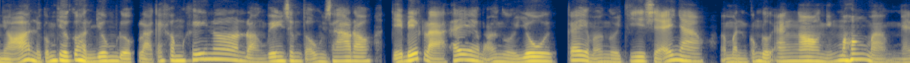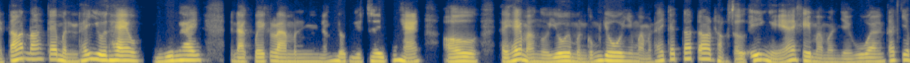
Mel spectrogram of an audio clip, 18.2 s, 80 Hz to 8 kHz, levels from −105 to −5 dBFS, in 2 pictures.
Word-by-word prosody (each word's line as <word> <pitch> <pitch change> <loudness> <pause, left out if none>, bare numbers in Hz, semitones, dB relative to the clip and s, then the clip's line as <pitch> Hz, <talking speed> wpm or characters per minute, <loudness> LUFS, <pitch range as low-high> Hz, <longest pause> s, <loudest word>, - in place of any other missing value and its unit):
nhỏ 110 - +3
thì 145 - -1
cũng 165 - +1
chưa 170 -2 +6
có 190 +4 +2
hình 145 -8 +5
dung 155 +2 +2
được 115 -2 -2
là 105 - -4
cái 160 - -6
không 165 0 +1
khí 205 +6 0
nó 215 -4 +1
đoàn 130 -8 -5
viên, 155 +3 +2
xôm 155 -1 -2
tụ 130 -1 -7
sao 150 +4 0
đâu. 150 -1 0 0.2
Chỉ 125 - -1
biết 195 +9 +5
là 115 -1 +2
thấy 190 -2 +1
mọi 130 -1 -6
người 120 -4 -5
vui, 150 0 +5
cái 180 -1 +2
mọi 125 -2 -6
người 120 -3 -6
chia 150 +6 -2
sẻ 170 +4 +1
nhau, 155 -7 +1 0.2
mà - - -10
mình 120 -1 -6
cũng 145 +6 -4
được 125 -2 -1
ăn 145 +1 -3
ngon 150 -1 +3
những 135 +6 -5
món 210 +4 +4
mà 120 -9 -3
ngày 110 0 -11
Tết 180 - +2
á, 215 +1 -1
cái 210 -1 0
mình 140 -7 -1
thấy 190 +5 +1
vui 190 - +7
theo, 175 -2 +5
mình 130 +1 -7
vui 165 - +3
lây, 185 0 +4 0.4
đặc 135 -1 -1
biệt 145 +1 -2
là 145 -3 +1
mình 135 0 -8
nhận 135 +5 -6
được 155 - 0
lì 135 - -7
xì 150 - -3
chẳng 185 0 -1
hạn. 135 - +1 0.2
Ừ, 145 +1 +2 0.2
thì 130 - -1
thấy 195 +4 +5
mọi 170 -8 -1
người 125 0 -4
vui 155 +1 +5
mình 125 -4 -6
cũng 125 +7 -6
vui, 160 -3 +3
nhưng 145 -1 -8
mà 115 - -9
mình 115 +2 -13
thấy 170 +3 -3
cái 215 +2 -6
Tết 235 +1 -1
đó 225 - +1
thật 155 -5 -6
sự 115 -2 -5
ý 190 +3 +2
nghĩa 170 - -2
khi 165 -5 -1
mà 130 - -8
mình 120 -1 -11
về 115 0 -9
quê 140 0 -4
Tết 175 +2 -5
với 195 - -2
150 Hz, 295 wpm, -21 LUFS, 130-175 Hz, 0.4 s, vui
